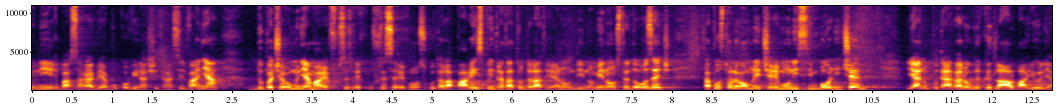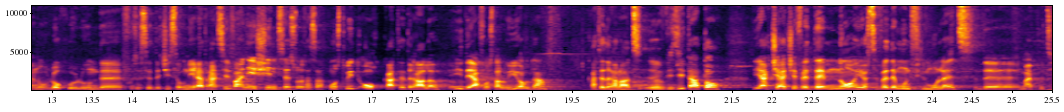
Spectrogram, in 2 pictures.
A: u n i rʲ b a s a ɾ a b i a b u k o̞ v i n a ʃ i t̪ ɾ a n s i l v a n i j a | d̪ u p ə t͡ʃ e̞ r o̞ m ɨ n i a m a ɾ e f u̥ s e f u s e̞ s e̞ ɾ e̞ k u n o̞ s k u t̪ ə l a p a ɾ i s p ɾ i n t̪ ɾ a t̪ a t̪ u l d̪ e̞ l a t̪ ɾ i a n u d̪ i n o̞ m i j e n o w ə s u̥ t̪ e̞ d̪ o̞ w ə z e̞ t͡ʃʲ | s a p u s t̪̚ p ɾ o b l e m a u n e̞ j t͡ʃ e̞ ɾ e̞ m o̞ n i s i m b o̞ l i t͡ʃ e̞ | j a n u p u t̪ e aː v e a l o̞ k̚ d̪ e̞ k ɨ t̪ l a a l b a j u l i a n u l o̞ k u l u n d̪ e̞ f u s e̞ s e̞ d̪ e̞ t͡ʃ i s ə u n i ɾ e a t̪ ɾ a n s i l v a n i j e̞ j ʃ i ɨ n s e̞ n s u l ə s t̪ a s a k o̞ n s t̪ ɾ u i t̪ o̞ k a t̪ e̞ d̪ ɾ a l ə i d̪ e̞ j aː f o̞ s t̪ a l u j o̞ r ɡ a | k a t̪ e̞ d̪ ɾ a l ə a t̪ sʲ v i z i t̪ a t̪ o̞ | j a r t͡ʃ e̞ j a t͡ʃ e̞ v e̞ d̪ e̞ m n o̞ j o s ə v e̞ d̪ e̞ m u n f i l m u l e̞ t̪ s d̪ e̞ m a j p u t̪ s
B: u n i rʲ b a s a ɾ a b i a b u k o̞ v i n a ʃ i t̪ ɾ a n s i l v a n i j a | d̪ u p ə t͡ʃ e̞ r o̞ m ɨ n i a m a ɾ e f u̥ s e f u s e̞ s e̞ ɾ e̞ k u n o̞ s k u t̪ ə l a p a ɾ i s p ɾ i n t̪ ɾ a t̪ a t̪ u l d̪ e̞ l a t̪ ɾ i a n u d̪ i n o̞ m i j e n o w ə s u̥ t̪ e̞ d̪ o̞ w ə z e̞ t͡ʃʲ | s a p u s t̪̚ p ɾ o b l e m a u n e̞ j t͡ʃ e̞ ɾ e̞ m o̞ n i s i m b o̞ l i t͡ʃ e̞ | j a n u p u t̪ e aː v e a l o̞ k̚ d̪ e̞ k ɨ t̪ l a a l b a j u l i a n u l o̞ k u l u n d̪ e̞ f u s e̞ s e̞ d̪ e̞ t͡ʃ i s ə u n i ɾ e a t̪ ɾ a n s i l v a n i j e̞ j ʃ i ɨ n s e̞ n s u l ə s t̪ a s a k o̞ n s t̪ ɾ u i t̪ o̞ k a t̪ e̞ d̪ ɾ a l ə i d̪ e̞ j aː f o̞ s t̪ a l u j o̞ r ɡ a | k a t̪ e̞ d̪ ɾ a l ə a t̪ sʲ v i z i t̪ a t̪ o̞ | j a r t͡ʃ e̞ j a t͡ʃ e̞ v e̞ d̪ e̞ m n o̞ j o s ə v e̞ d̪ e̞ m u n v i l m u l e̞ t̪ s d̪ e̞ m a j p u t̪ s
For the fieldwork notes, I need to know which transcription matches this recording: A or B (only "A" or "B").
A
